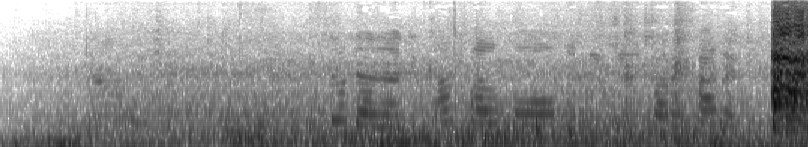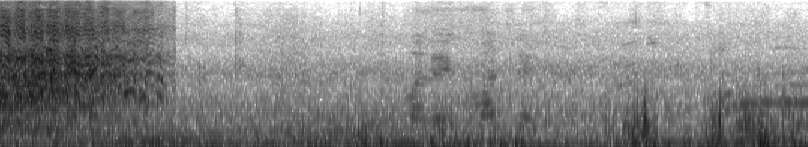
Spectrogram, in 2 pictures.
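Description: Low steady rumble of a small river ferry under way, with wind and faint voices in the background. About five seconds in, a loud hiss lasts about a second and a half.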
